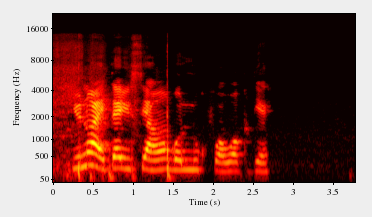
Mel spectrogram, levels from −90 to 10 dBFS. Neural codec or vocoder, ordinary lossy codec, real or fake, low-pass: none; none; real; 14.4 kHz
